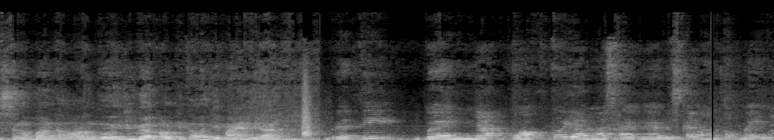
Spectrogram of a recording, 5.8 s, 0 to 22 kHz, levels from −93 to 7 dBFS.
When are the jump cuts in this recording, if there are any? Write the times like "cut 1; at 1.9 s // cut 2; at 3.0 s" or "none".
cut 1; at 2.3 s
